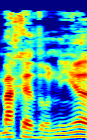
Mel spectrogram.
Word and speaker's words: Macedonia: Macedonia, that's how they say it in Greek.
